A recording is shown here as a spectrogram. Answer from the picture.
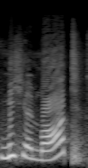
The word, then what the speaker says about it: Michel Mort: Ich lebe seit 1989 in Bad Kreuznach und dort gibt es einen lokalen Helden, der heißt Michel Mort, so muss man das aussprechen. Mort heißt aber tatsächlich Tod auf Französisch.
